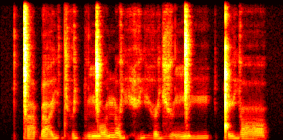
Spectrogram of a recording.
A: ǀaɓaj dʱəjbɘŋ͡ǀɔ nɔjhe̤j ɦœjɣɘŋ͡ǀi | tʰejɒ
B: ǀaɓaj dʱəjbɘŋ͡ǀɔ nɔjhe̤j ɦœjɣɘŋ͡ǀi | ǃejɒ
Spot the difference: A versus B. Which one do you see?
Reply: B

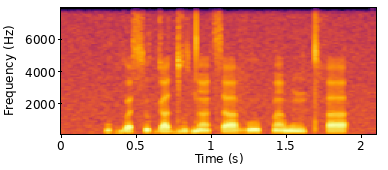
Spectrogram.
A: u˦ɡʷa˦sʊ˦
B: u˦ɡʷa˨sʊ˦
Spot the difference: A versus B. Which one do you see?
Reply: B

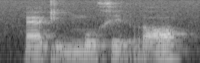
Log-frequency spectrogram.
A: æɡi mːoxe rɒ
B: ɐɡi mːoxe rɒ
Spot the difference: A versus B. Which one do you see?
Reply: A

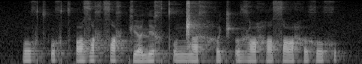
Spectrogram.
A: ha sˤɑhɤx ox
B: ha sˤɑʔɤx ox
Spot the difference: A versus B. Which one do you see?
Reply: A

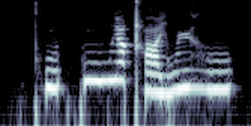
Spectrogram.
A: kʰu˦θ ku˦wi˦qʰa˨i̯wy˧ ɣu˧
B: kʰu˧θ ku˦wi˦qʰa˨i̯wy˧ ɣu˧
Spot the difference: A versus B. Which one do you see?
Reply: B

